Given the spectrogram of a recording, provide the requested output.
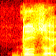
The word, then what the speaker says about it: どうぞ: いった長与とだんだん皆さん短い発音になっていくので書くときにそれにつられてどうぞよろしくとか 1000 個とかなど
